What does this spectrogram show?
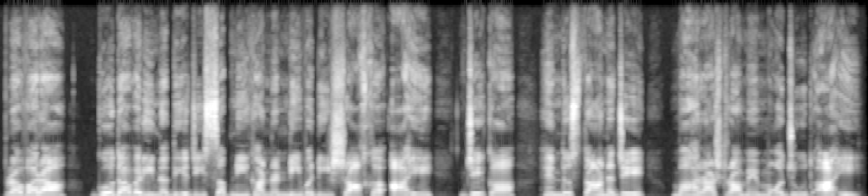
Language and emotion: Sindhi, neutral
